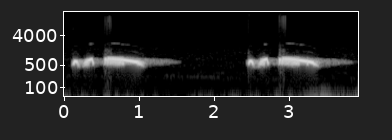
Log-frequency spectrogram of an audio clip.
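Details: Caged decoy spotted dove giving its training coo: two identical low phrases, each a pair of short quick notes followed by a longer, gently falling purr, separated by two seconds of silence.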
